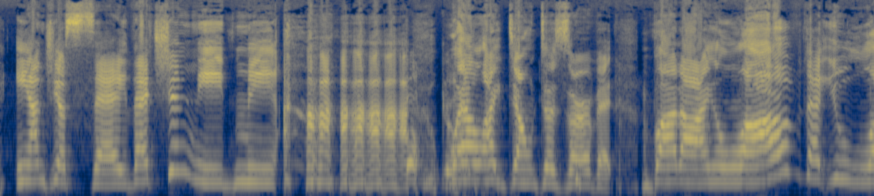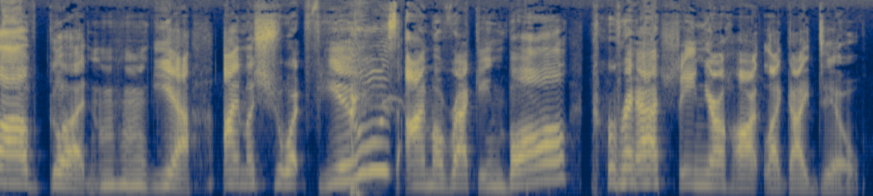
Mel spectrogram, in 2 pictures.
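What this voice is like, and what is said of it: Overdramatic sitcom character impression. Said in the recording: “overdramatically delivering some country lyrics ... doing it in the spirit of Janice from Friends ... My closest impression”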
